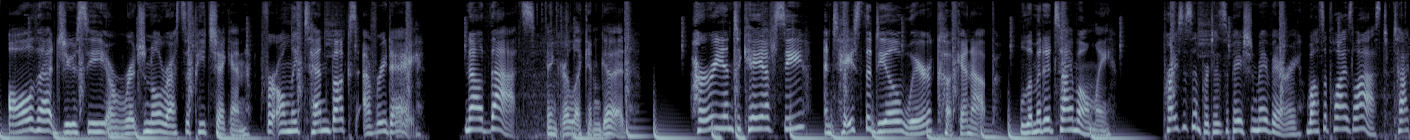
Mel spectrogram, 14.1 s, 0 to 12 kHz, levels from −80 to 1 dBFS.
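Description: No technical faults can be heard anywhere in this audio.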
